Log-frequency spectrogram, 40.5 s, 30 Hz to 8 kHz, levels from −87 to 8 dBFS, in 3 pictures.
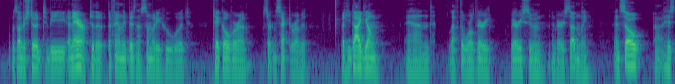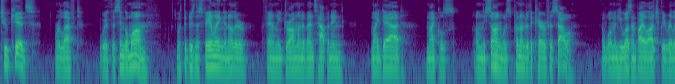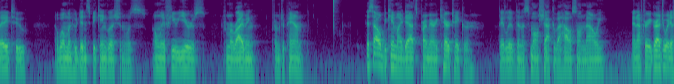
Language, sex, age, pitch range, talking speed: English, male, 40-59, 80-90 Hz, 170 wpm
